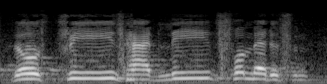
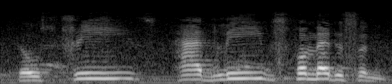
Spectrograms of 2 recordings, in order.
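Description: The two takes are said the same way.

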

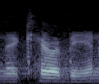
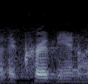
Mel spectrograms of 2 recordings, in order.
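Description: First: Caribbean stressed on BE, ca-rib-BE-an; stress on third syllable. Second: Caribbean stressed on RIB, softly; stress on second syllable. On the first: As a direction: say Caribbean as care-uh-BEE-un. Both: Shown as a demonstration. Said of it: "it's pronounced both ways".

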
